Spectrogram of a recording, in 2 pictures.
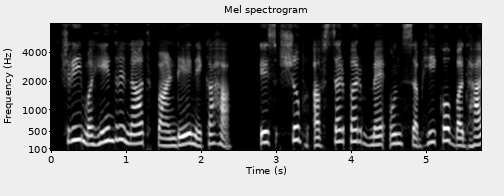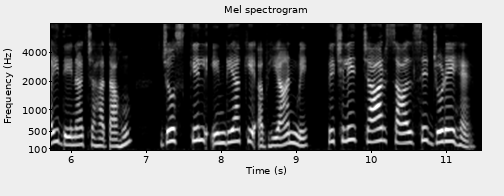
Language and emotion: Hindi, neutral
